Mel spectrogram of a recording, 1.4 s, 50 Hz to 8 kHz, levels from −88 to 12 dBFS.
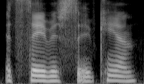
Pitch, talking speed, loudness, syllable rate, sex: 165 Hz, 210 wpm, -18 LUFS, 3.9 syllables/s, female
